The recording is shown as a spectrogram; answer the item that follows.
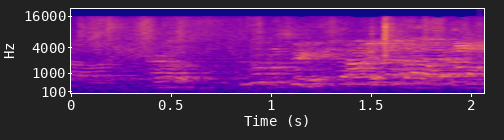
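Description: Children's voices chattering, several talking at once, growing louder about half a second in.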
